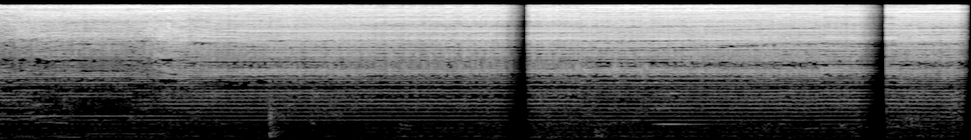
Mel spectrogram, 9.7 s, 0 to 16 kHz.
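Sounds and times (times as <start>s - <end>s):
tattoo gun: 0.0s - 9.7s.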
